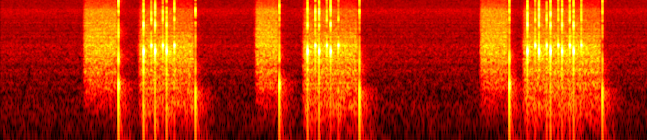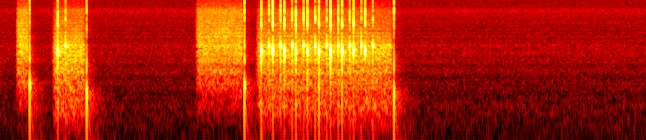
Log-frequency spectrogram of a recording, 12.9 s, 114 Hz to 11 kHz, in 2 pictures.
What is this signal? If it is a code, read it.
Pulse dialling, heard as a rotary dial, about 9 pulses a second. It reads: 3 3 5 1 0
